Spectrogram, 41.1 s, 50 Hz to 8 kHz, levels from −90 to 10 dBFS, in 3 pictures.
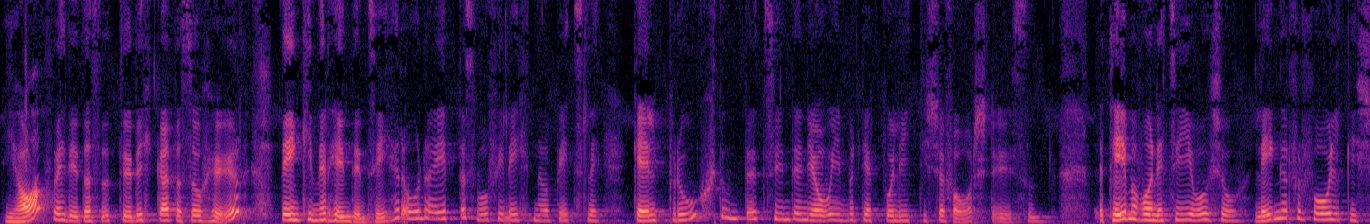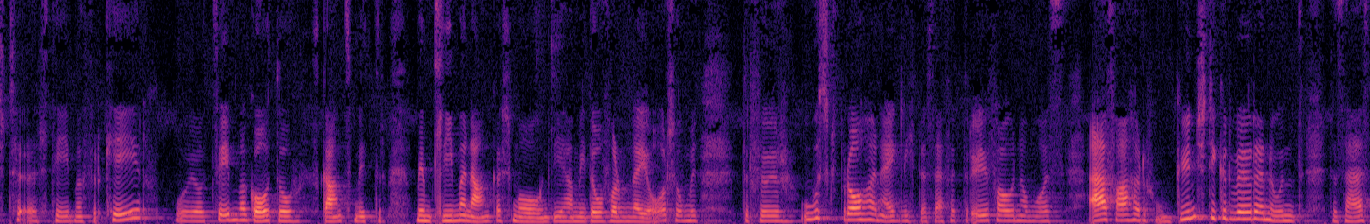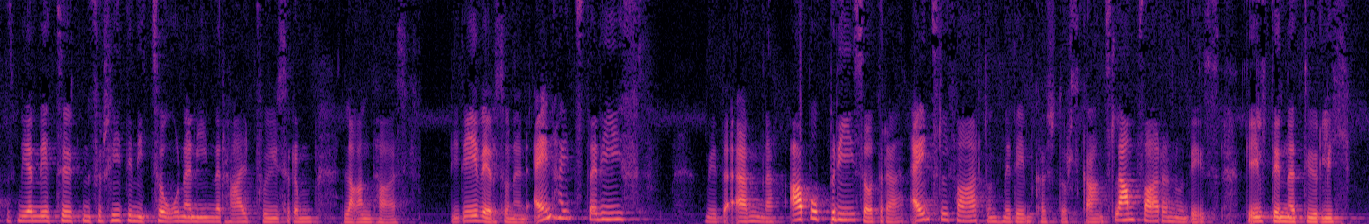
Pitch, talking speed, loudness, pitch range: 175 Hz, 180 wpm, -22 LUFS, 155-205 Hz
